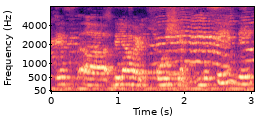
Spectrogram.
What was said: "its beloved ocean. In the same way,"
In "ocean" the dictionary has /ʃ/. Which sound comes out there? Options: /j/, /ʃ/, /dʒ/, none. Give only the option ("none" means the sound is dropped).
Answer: none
